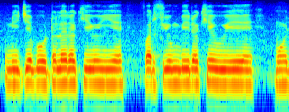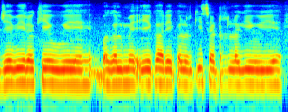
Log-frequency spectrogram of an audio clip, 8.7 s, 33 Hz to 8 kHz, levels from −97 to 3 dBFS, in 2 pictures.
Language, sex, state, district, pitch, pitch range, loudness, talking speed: Hindi, male, Uttar Pradesh, Deoria, 130 Hz, 130-135 Hz, -18 LUFS, 175 wpm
